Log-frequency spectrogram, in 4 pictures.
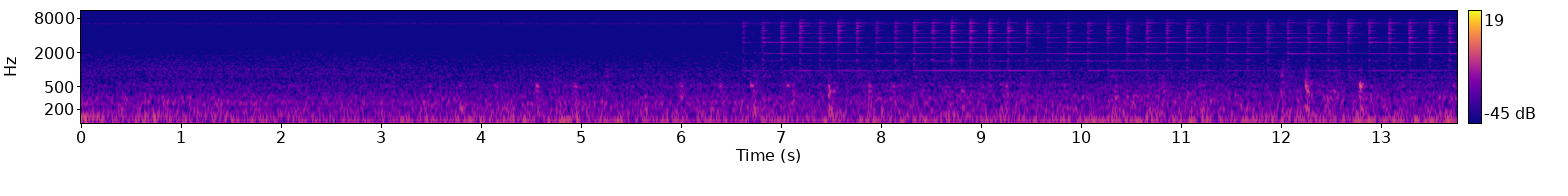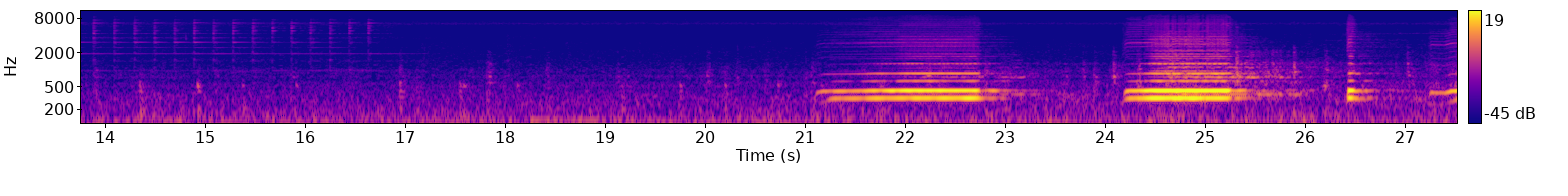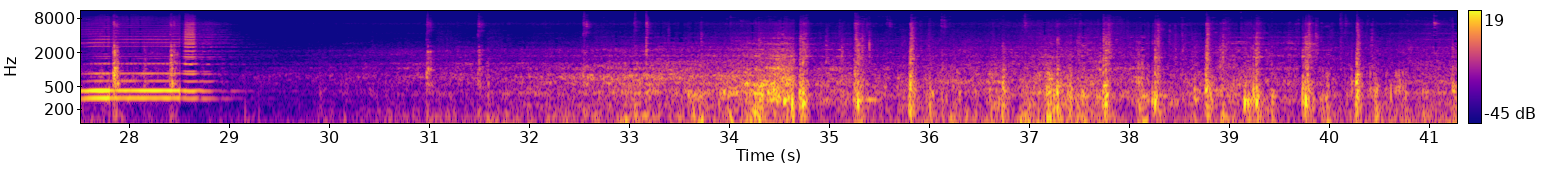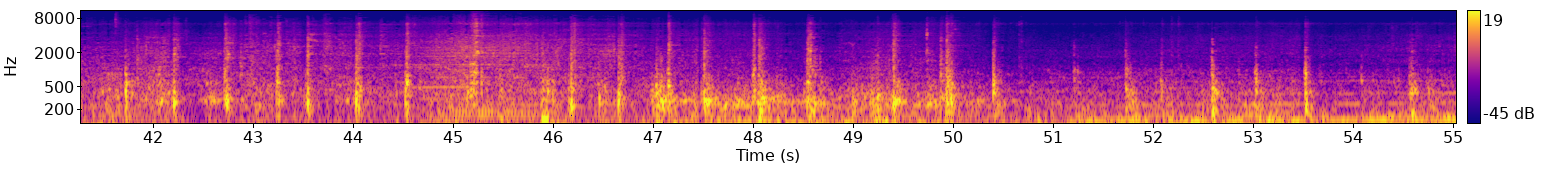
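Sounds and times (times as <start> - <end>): train rumbling over track: 0.0 - 55.0
wheels clicking on rails: 3.7 - 21.4, 22.8 - 28.6, 29.2 - 55.0
locomotive horn blasts: 21.1 - 23.4, 24.2 - 29.2.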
